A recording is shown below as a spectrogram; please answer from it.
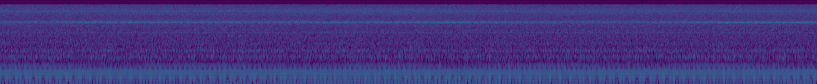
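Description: A steady low hum with a layer of hiss, unchanging in pitch and level throughout.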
